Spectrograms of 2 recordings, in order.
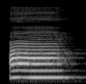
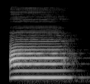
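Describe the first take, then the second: First: The pitch stays high and level. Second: The same.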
